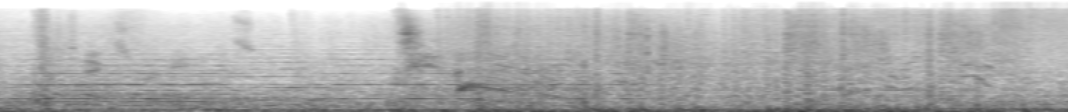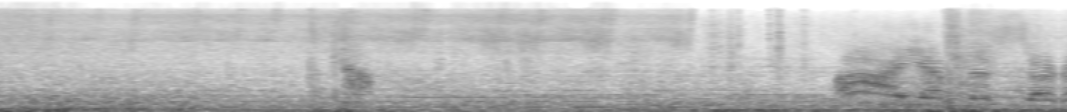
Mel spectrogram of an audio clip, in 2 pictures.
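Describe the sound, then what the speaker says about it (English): Vortex grenade blast in Starfield, a dense booming burst with crackling noise that fills the scene at full loudness, with gunfire and other combat sounds layered throughout. "I guess it's one of the damn vortex grenades"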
